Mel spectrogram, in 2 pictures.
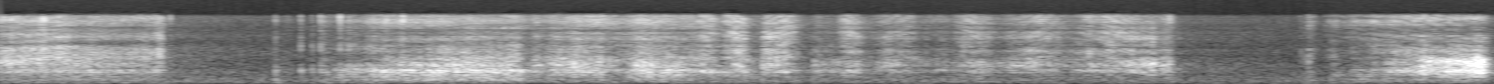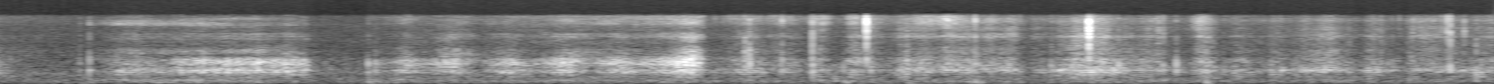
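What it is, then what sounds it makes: Paper book pages being scratched. Fingertips and nails scratch and rub across the printed paper pages of an open book, making a dry, hissing rasp in several sustained passes separated by brief quiet pauses. A few sharp ticks of a nail catching the paper stand out near the end.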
